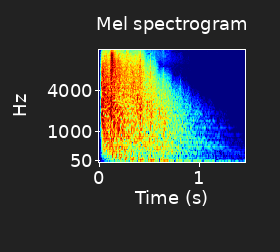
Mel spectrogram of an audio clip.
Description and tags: Impact liquid water magic spell pitch down whoosh
liquid, whoosh, spell, Impact, magic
